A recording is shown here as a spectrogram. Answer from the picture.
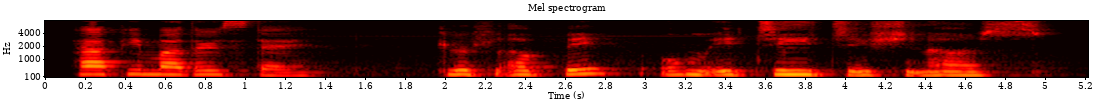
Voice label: Happy mothers day, Nuu-chah-nulth language phrases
